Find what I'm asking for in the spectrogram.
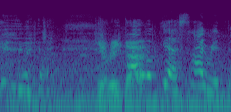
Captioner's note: chuckling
